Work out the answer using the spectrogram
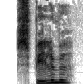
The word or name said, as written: spilleme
